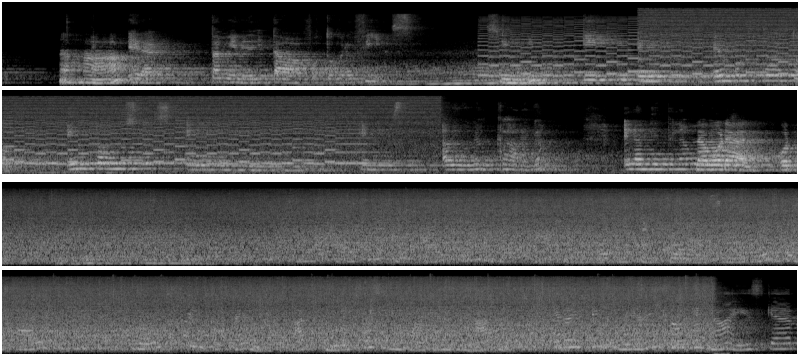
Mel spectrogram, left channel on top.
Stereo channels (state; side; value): different; both; correlation 0.00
